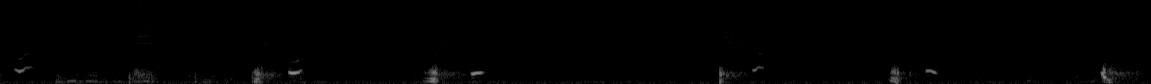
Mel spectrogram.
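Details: About six sneezes in quick succession, each a sharp explosive burst, described as the person's longest sneezing fit.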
